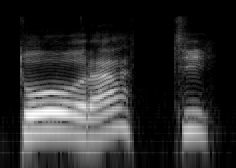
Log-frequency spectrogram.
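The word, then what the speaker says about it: תּוֹרָתִי: Então, como é que eu pronuncio isso? Olha que interessante. Torati. Torati.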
